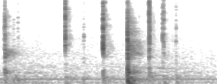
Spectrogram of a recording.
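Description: Computer keyboard keys being typed: about seven separate, uneven keystroke clicks.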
